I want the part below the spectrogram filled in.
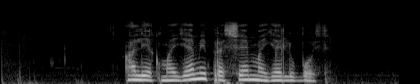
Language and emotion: Russian, neutral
